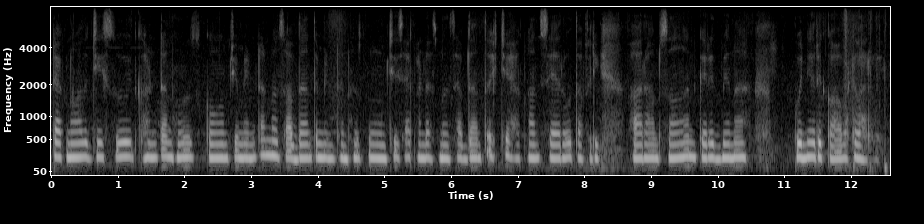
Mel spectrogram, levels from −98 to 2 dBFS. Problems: background sounds at intervals, background conversations at intervals, low volume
